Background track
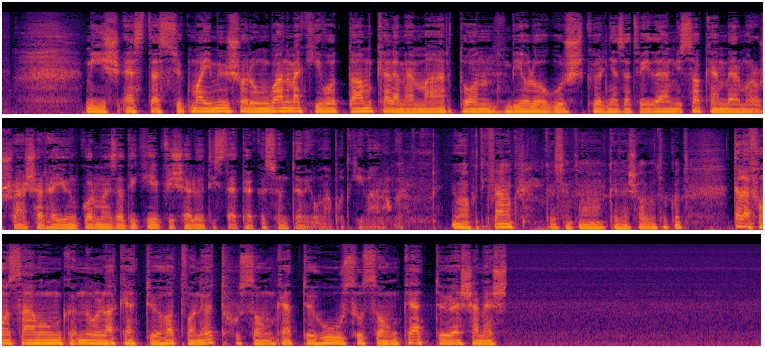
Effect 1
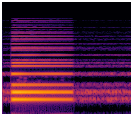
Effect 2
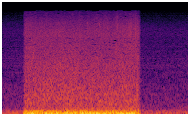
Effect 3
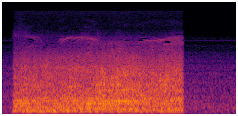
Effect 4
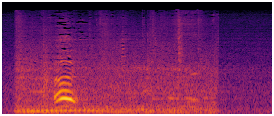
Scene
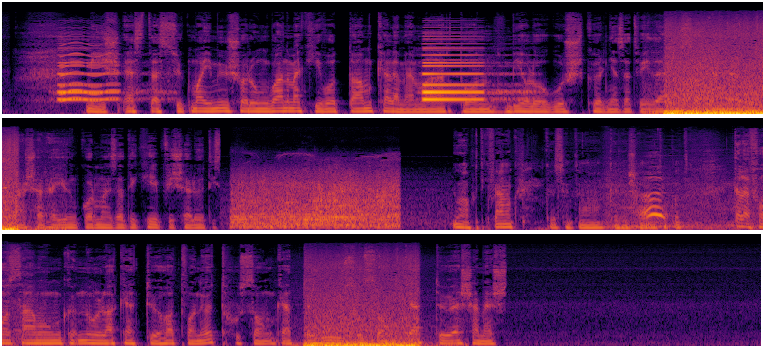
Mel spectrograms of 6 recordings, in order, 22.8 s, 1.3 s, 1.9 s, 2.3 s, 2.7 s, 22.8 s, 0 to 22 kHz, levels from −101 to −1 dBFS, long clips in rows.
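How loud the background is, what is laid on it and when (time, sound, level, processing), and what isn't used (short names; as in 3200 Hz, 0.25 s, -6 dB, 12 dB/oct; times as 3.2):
background track -12 dB
0.46 add 1 -5 dB + chorus 2.7 Hz, delay 15.5 ms, depth 8 ms
4.11 add 1 -0.5 dB, fades 0.10 s
6.4 add 2 -1.5 dB
9.78 replace with 3 -7 dB
13.51 add 4 -14.5 dB + spectral swells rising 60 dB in 0.31 s
18.02 add 2 -5.5 dB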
